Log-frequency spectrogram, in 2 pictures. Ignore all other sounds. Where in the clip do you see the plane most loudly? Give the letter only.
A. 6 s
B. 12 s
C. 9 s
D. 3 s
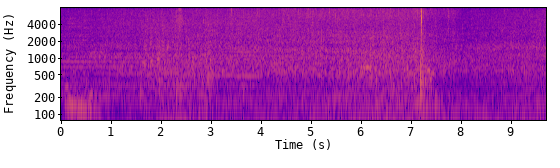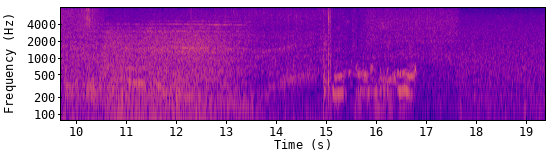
B.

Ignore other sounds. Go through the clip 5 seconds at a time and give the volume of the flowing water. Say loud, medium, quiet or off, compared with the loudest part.
loud, loud, medium, medium.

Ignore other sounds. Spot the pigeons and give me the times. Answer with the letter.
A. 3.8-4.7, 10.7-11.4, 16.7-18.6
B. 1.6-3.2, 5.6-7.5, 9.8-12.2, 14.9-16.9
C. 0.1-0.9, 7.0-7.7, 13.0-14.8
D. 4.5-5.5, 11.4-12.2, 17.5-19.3
B.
